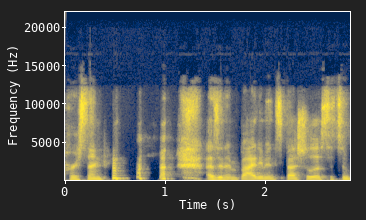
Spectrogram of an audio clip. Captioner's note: giggling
